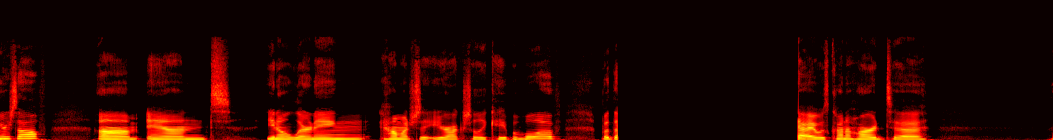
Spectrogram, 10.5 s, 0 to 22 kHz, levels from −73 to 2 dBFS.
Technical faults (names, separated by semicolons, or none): audio dropout to silence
